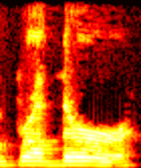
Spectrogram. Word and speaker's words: brother: it's for my accent I go brother and so do American people but yeah you've got schwa right there at the end not in the first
